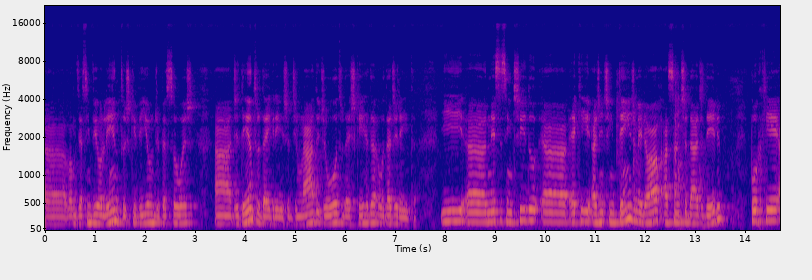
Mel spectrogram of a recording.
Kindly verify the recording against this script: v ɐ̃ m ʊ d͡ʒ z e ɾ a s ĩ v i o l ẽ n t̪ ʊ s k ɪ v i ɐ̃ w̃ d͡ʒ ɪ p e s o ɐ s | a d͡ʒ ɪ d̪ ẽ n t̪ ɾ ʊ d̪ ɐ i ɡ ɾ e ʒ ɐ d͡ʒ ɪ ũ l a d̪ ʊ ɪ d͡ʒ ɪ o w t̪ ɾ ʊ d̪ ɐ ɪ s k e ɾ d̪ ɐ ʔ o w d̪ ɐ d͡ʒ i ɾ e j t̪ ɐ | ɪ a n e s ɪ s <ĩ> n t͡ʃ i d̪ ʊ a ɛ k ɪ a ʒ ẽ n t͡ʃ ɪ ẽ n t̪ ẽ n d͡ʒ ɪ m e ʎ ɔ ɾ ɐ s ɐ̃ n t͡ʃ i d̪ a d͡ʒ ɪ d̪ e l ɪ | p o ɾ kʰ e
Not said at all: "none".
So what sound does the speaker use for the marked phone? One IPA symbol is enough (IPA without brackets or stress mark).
ẽ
